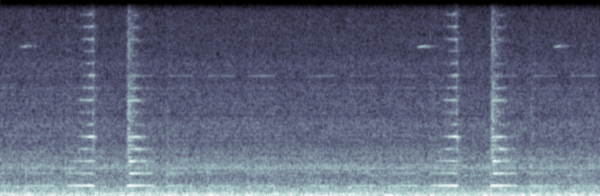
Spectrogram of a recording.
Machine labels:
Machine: slide rail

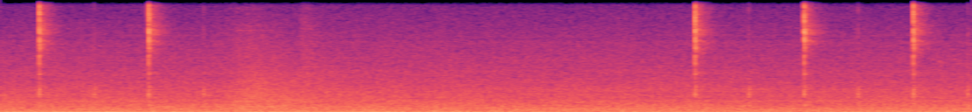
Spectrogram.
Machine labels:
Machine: valve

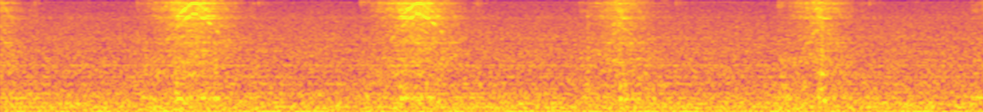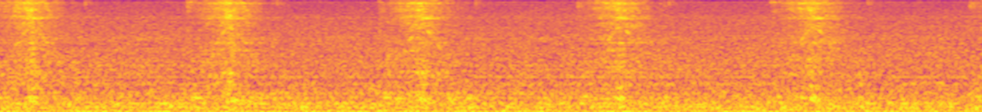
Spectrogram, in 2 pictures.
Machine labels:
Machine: slide rail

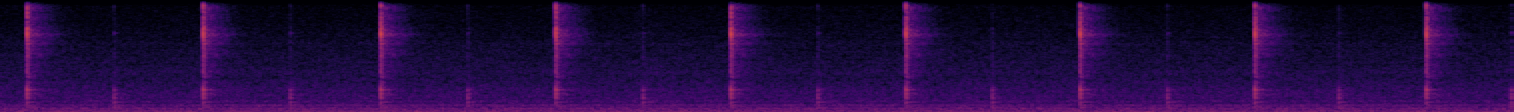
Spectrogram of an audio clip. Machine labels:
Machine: valve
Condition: normal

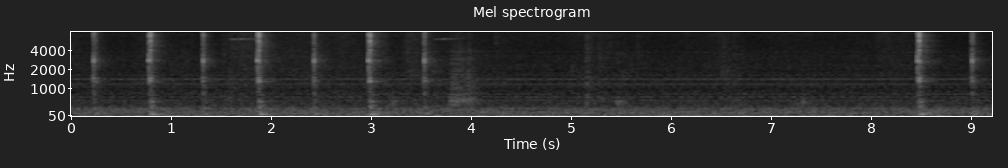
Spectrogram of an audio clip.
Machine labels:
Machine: valve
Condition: normal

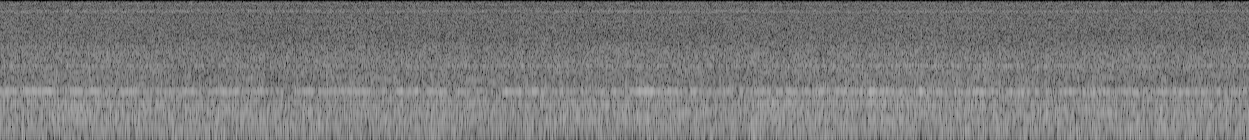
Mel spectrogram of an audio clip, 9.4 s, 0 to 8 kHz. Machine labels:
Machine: fan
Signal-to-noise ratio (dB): 0 dB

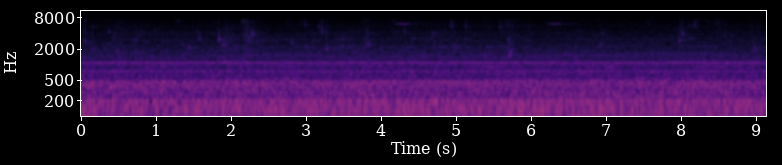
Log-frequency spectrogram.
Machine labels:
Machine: pump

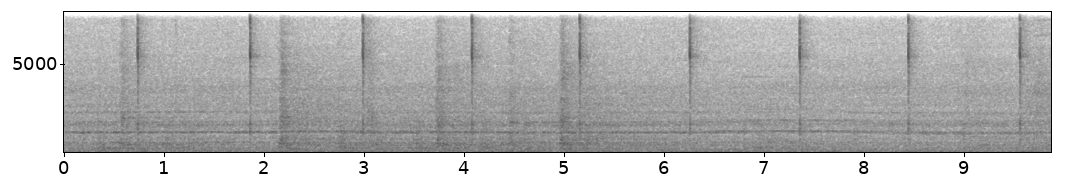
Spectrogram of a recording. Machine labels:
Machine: valve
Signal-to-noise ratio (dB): -6 dB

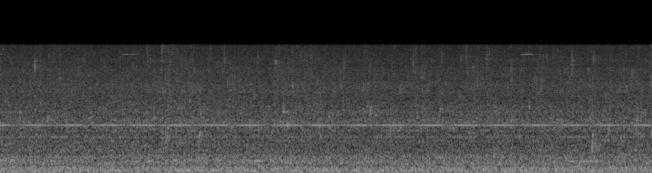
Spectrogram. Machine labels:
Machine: pump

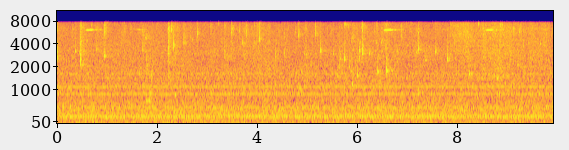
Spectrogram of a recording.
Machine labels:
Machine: pump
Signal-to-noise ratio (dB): 0 dB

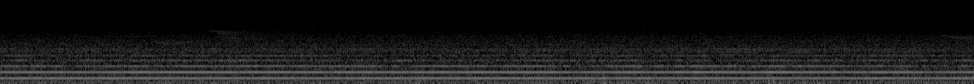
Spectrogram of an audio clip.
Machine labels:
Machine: fan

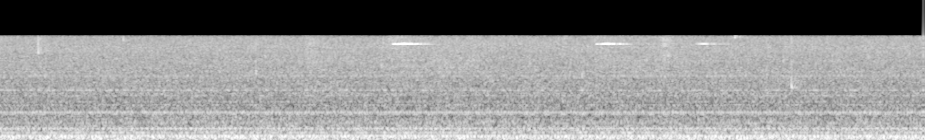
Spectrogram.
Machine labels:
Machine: pump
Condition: normal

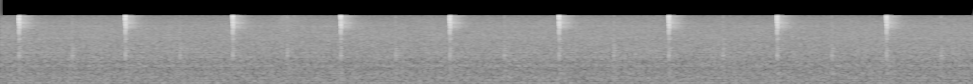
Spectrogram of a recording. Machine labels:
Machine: valve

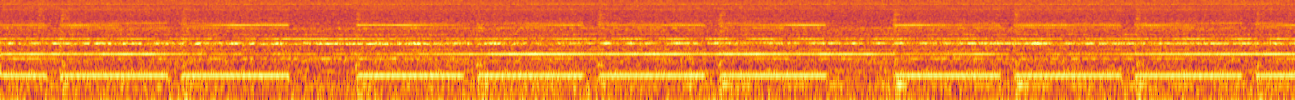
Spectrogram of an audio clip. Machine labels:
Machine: slide rail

